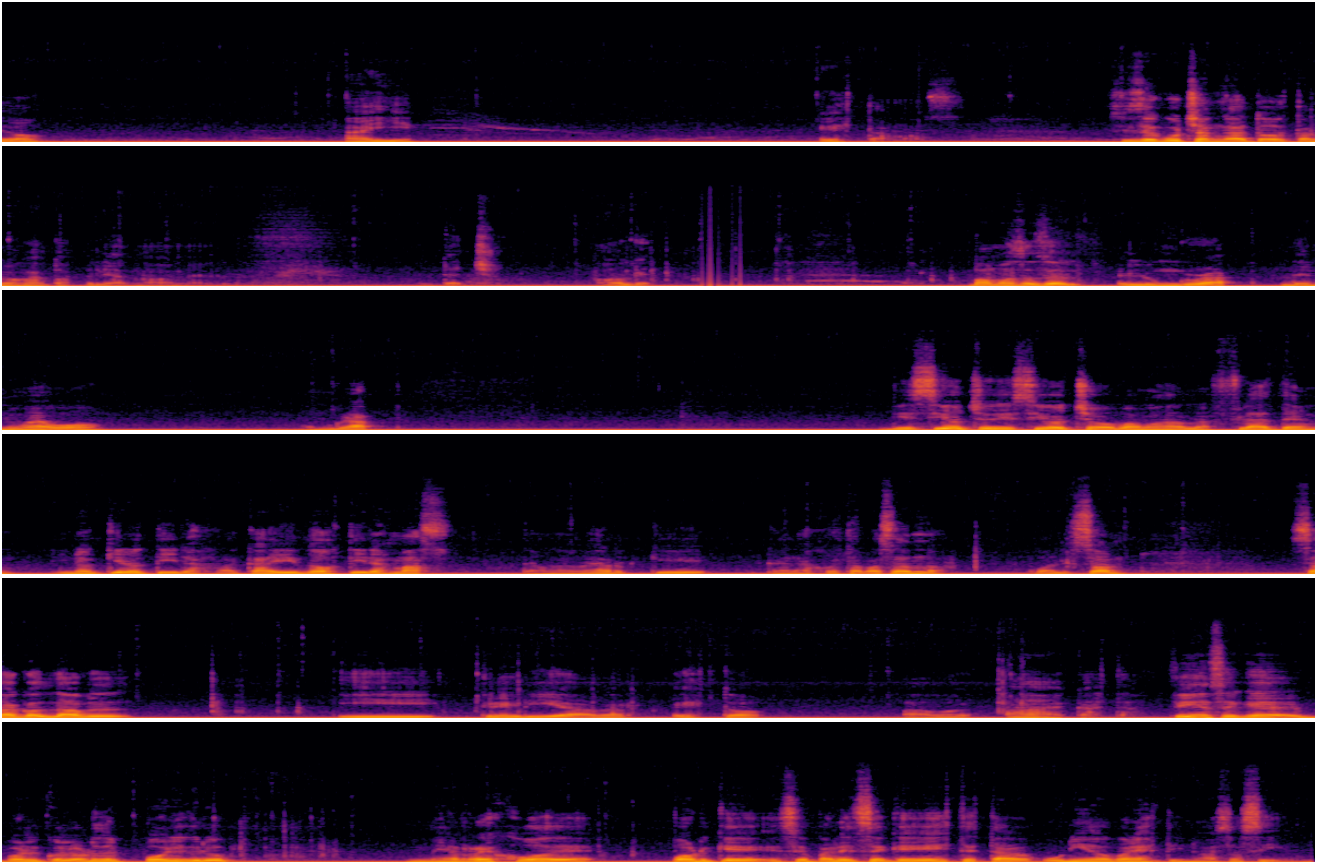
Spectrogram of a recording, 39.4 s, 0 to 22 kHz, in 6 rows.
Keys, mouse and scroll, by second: 6.7 alt+click, 9.9 alt+click, 25.1 alt+click, 27.3 alt+click, 28.8 ctrl+shift+click, 33.9 ctrl+shift+click, 35.5 alt+click.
